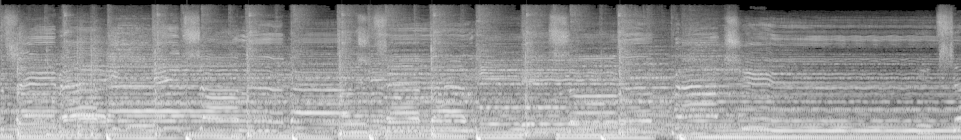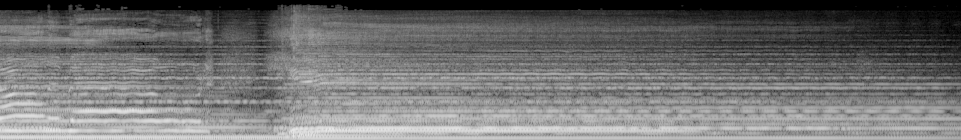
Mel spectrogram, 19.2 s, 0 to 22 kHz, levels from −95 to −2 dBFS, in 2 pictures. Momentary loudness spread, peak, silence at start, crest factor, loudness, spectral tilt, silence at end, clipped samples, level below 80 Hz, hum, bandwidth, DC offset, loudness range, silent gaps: 14 LU; 0 dBFS; 0 s; 12 dB; -12 LUFS; -4.5 dB/octave; 0 s; under 0.1%; -22 dBFS; none; 19.5 kHz; under 0.1%; 9 LU; none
